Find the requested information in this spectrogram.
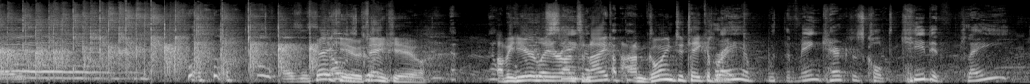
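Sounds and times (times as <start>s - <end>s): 
tavern crowd roaring cheers and whoops: 0.0s - 2.9s
tavern crowd applause: 0.0s - 4.6s
laughter: 0.0s - 6.3s
speech: 2.9s - 10.2s.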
